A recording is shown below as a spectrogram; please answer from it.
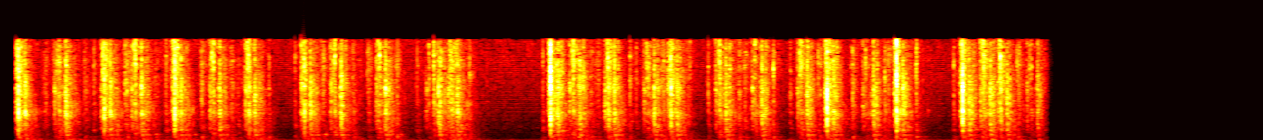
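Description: Typewriter keys being struck in a rapid, uneven run, with a short pause about halfway and one louder strike just after it; the typing stops suddenly about five seconds in.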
